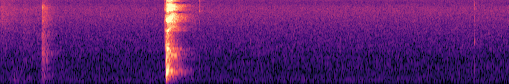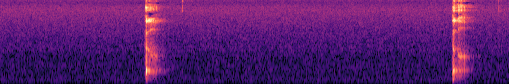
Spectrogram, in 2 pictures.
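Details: Four sharp, abrupt hiccups in about thirteen seconds, irregularly spaced, in a quiet dark room while trying to sleep: hiccups.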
